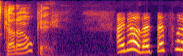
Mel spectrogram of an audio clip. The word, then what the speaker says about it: karaoke: say the English pronunciation karaoke mm-hmm it's kinda okay okay yeah kinda okay is how it's pronounced in Japanese but everybody in my hometown would sit karaoke like well it's kind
